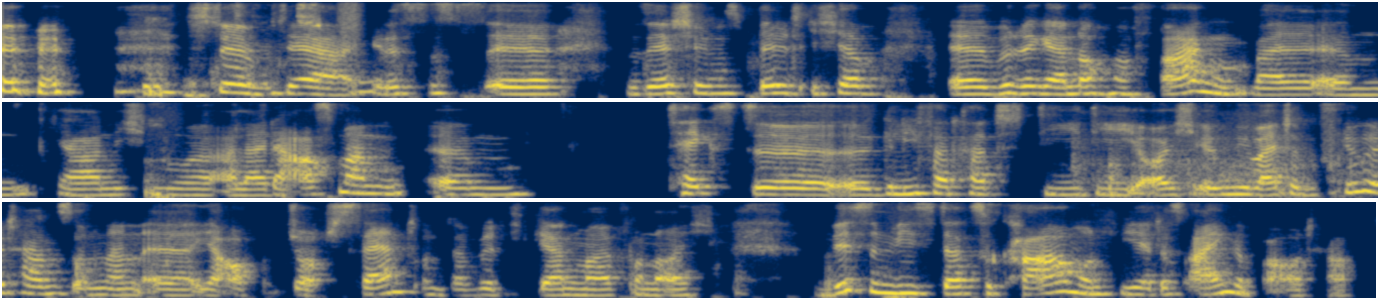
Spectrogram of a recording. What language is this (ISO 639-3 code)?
deu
